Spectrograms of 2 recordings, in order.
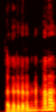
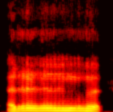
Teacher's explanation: na boca e gargarejar você vai ter esse som aqui ó tão vendo que eu consigo vibrar na garganta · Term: som de gargarejo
